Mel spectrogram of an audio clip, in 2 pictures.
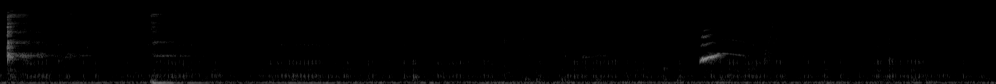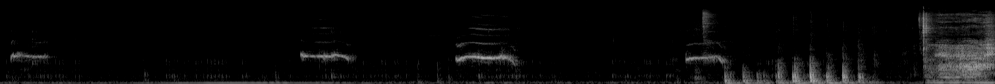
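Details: Indoor cat during morning snuggles, nursing and play time, involving Shelby, an estimated two-year-old abandoned mother, and her kittens around three months old. Short, soft mews come every two to three seconds over a quiet background, ending with rustling and handling noise.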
